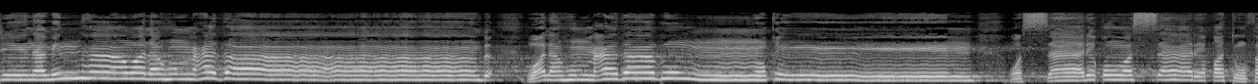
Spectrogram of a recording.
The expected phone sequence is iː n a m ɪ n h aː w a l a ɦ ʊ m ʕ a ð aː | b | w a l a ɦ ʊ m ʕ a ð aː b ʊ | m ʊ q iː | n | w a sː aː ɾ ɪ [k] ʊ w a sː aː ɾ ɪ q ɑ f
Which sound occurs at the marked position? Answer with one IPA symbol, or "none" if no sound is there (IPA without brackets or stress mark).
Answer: q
